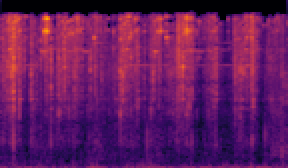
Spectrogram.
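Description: Bright metallic jingling of heavy silver coin necklaces worn around a woman's neck with a colorful traditional costume, clinking with each of her steps in a village community hall in Werska. Repeated clinking bursts in a loose rhythm, high and tinkling, moderately loud with no talking.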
